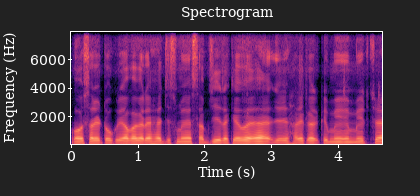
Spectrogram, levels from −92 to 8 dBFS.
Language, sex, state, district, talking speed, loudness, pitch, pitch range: Hindi, male, Bihar, Patna, 190 wpm, -17 LUFS, 120 Hz, 115-120 Hz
